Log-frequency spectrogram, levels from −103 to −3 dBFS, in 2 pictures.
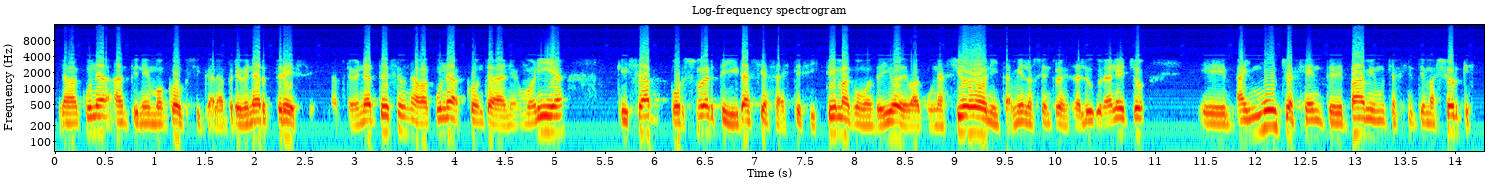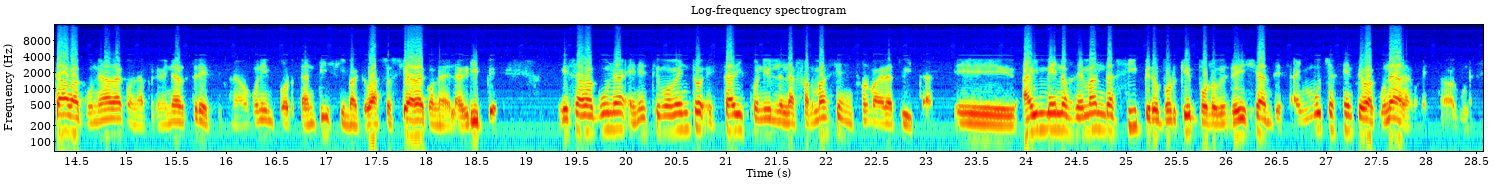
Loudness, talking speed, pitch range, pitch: -21 LUFS, 210 wpm, 115-160 Hz, 140 Hz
